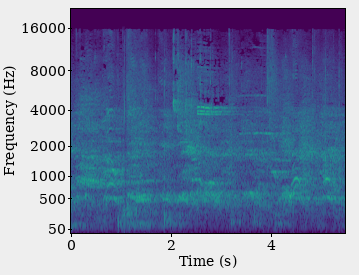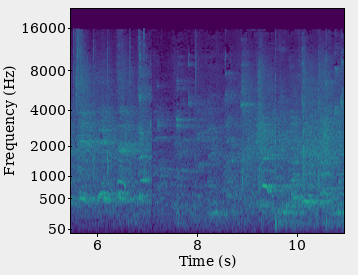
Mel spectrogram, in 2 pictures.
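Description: Live gym sound at a basketball game: a basketball bouncing on the hardwood court as it is dribbled, with unclear voices from players and spectators echoing in a large gymnasium.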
